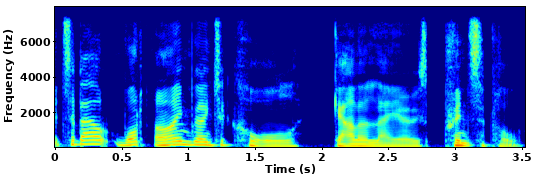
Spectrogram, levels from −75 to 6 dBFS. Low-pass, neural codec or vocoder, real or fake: 7.2 kHz; codec, 44.1 kHz, 7.8 kbps, Pupu-Codec; fake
